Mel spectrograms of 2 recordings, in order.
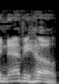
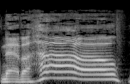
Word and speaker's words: Navajo: Hey, Navi Ho. No, it's pronounced Navajo.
